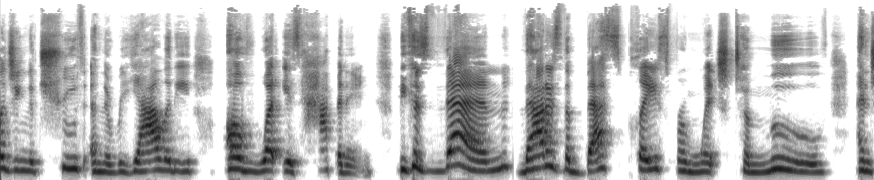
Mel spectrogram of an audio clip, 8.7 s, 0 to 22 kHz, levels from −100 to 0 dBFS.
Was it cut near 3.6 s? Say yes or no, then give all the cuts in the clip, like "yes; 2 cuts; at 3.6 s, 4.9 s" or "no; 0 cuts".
no; 1 cut; at 5.1 s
